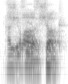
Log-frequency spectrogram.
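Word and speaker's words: Shough: Shook.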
